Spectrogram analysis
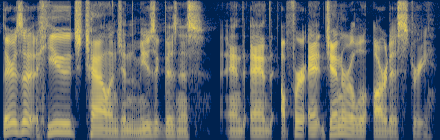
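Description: A man's voice: medium pitch, lively intonation, unhurried, dry recording, clean studio sound. A middle-aged man hosting a casual solo podcast from a home room, talking in a colloquial, mildly salty way, rambling and often doubling back on his own words. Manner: rambling, self-interrupting, repeats words. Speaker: podcast host, musician. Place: untreated home room with bare walls and carpet.

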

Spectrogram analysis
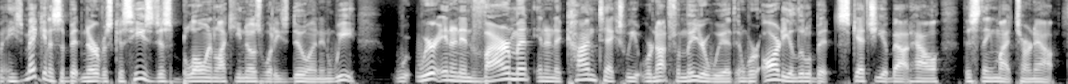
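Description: A man's voice: mid-range voice, darkish tone, dry recording, studio quality. A man hosting a podcast, telling stories in an emphatic motivational monologue and repeating key phrases. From United States. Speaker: podcast host.

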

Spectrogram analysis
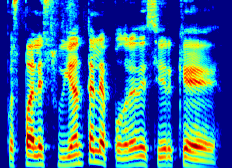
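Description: A man's voice: mid-range voice, moderate pace, a little mellow, no echo, clean studio sound. A man who works as an educator, answering interview questions earnestly, often slipping English words into his Spanish and restarting phrases. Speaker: guest, educator.

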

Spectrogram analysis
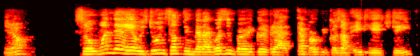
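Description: Male life coach, Brooklyn accent, fairly high pitch, motivational and full of rhetorical questions, lo-fi interview sound. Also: fairly quick, darkish tone. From Brooklyn, New York. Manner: motivational, talks in rhetorical questions and acted-out self-talk. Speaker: life coach, podcast guest. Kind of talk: conversational interview explanation.

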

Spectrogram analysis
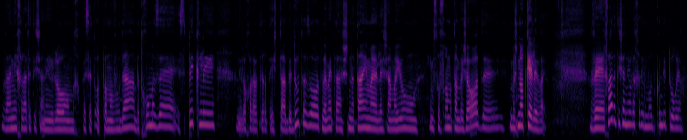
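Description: A woman, a podcast guest, telling a story in a casual interview, animated and laughing often, with lots of fillers. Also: mid-range voice, no echo, lo-fi sound.

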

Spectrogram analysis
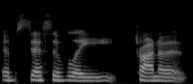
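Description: A woman co-hosting a podcast in casual chat, chatty and quick to laugh. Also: on the low side, steady tone, a bit bright, no echo. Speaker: podcast co-host.

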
